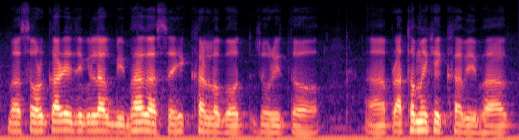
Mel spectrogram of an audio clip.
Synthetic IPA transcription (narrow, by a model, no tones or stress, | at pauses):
basɔɹkaɹizibilak̚bibʱaɡasɛhikʰːaɹlɔɡɔtzoɹitɔ | pɹatʰɔmikʰhikʰːabibʱaɡ̚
